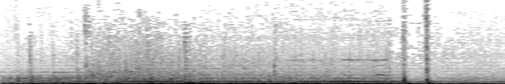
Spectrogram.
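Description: A car pulls over at the roadside, its low engine and road rumble holding steady throughout, with a couple of sharp clicks near the end and no voices.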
